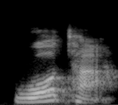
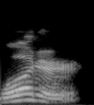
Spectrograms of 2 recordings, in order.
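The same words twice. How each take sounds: First: It is said in a British accent. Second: It is said in an American accent. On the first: "dicen water" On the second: "los ingleses no dicen water"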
